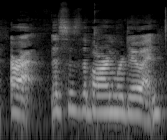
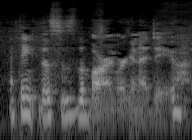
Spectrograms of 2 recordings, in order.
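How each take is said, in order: First: Said in the usual way. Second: Whispered to herself. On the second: Real, not acted. Deciding to herself.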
